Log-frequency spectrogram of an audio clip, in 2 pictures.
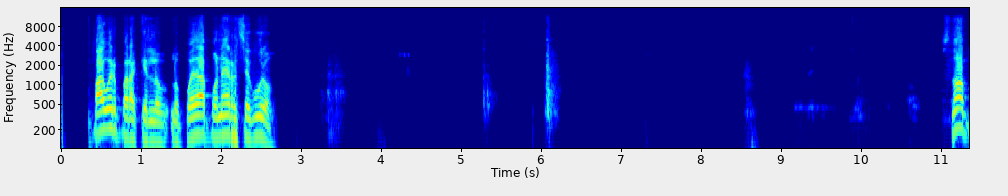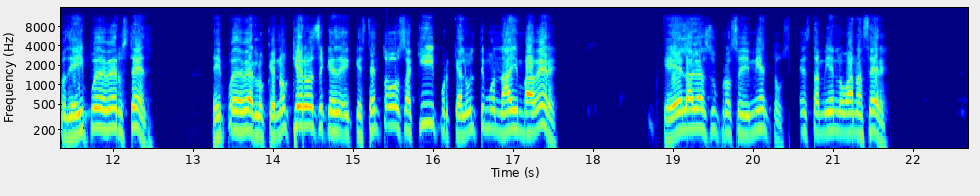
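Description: A man talks steadily nearby, in short bursts with pauses.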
